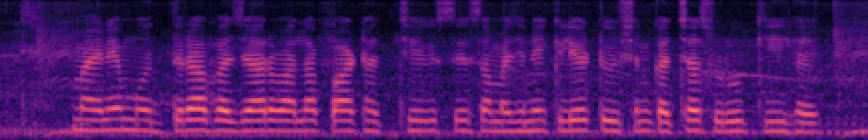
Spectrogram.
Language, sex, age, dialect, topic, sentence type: Hindi, female, 18-24, Awadhi Bundeli, banking, statement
